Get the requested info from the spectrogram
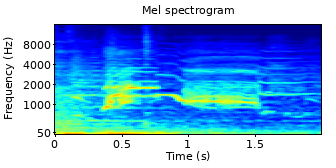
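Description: A person screaming, one high cry held for about a second, from a dramatic film scene with background music underneath.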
